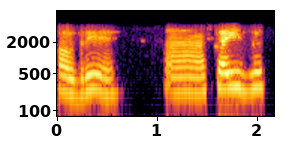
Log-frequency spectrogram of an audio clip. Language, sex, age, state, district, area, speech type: Kannada, female, 18-30, Karnataka, Gadag, urban, conversation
